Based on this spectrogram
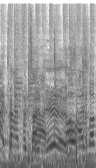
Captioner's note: laugh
